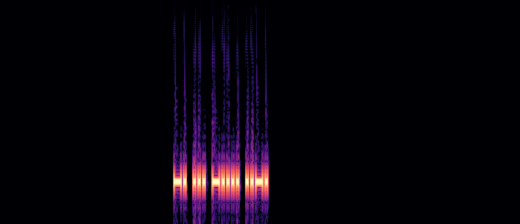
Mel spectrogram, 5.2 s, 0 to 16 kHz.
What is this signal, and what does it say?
Morse code, heard as a keyed tone, about 53 wpm, 700 Hz. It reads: NS6F
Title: USA Call Signs - 4 Characters - Repeated 3x - 50wpm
